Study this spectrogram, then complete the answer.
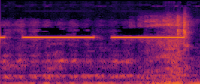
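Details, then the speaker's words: Bus engine first start after sitting parked two days, cool morning: low rumble catches and settles into a steady run while a high brake-pressure warning beep sounds in bursts until air brakes build pressure; starts fine. "oh there you go that's good to hear I'm glad to hear the thing"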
